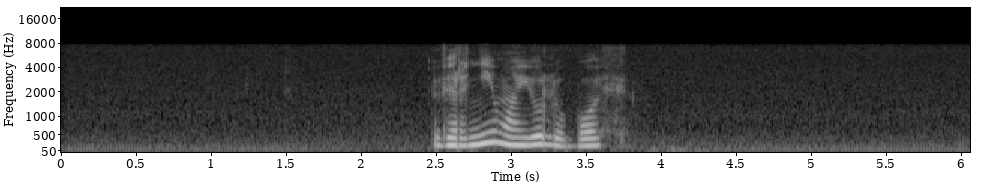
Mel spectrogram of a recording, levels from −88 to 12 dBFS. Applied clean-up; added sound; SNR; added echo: none; none; none; none.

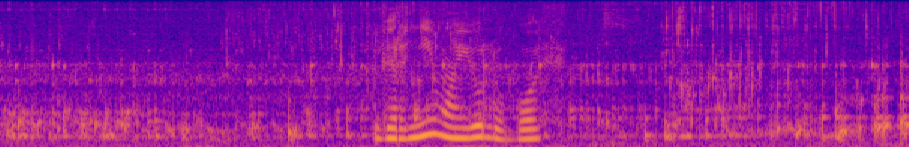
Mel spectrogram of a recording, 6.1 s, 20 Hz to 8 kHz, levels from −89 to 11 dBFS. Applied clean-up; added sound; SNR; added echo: none; Water tap, faucet; 7 dB; none.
